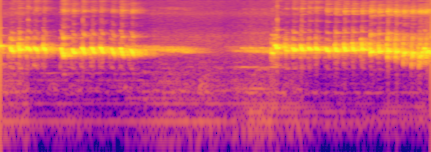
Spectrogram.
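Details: Yellow-vented bulbul's long 'ngerol ngetir' rolling call, recorded to coax other bulbuls into singing. Two long strings of quick, evenly rattled bright notes, with a fading tail between them.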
